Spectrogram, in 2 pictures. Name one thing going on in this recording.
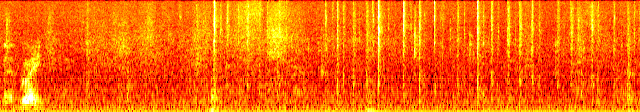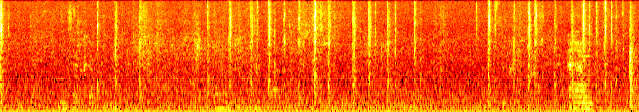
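A pen scratches softly on paper close by.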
